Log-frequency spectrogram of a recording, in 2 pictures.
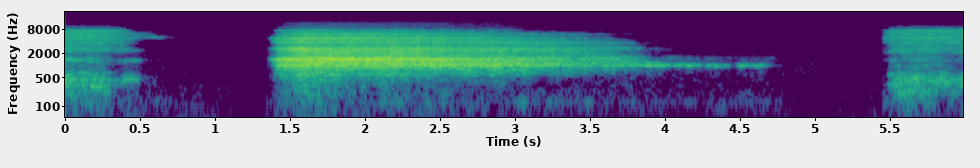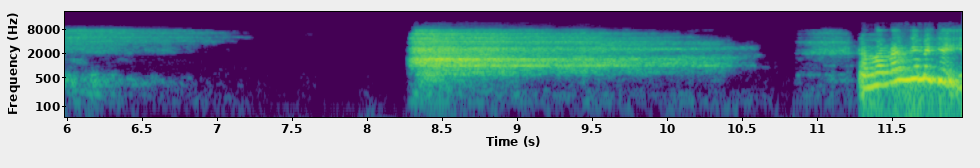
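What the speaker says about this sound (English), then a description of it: "Just take a nice deep breath in" Slow deep breaths in and out during a chakra meditation workshop, each long breathy exhale fading gradually, repeated in a steady unhurried rhythm with quiet pauses between, close and fairly loud, ending with a brief voice.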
